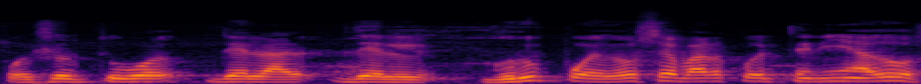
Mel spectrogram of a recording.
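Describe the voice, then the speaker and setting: A man talks at a moderate pace with a fairly high pitch. He has a plain, everyday voice and ordinary pitch variation. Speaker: veteran merchant. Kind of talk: interview. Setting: his home.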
